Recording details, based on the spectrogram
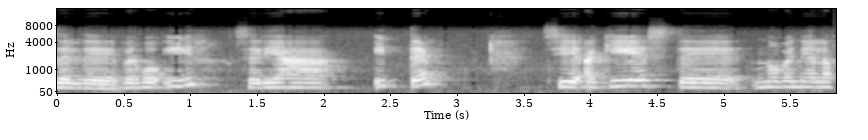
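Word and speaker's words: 行って: Entonces, las dos se van a pronunciar ite. ¿Sí? La de yuku también va a cambiar a ite. ¿Sí? No se va a pronunciar yute, se va a pronunciar ite.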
